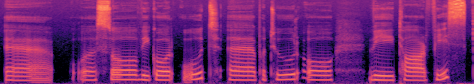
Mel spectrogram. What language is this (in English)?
Norwegian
